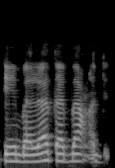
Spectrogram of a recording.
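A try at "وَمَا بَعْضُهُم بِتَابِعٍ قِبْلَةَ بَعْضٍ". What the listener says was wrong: Itu ba'duhum pakai dot. Ba'du kurang istilah sedikit biar nggak sama-sama huruf jadi kayak huruf dal gitu. Ba'duhum. Jadi ada istitolahnya. Hamzahnya jangan jadi kayak keseret gitu,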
